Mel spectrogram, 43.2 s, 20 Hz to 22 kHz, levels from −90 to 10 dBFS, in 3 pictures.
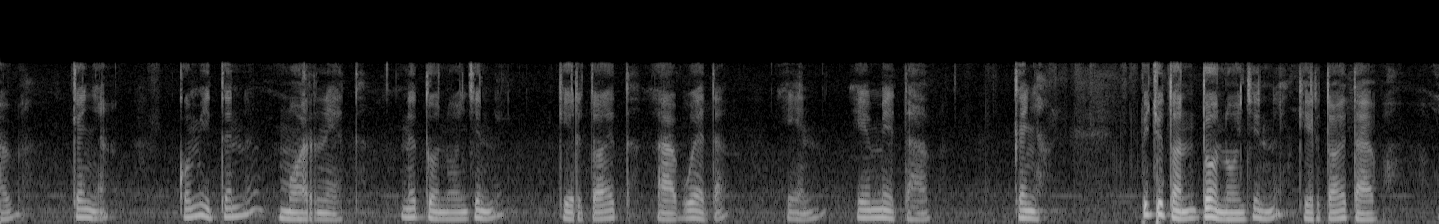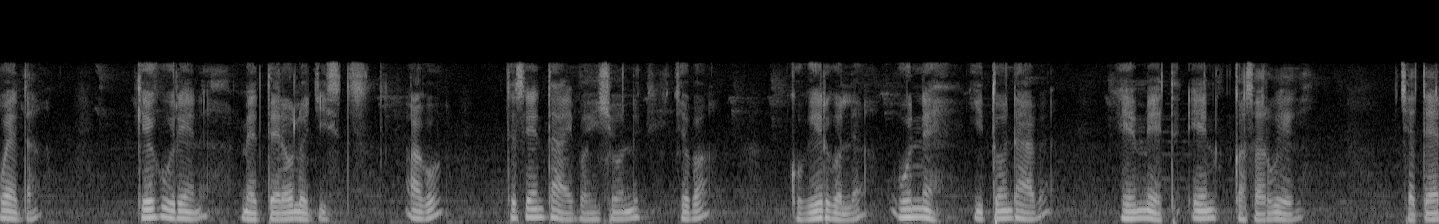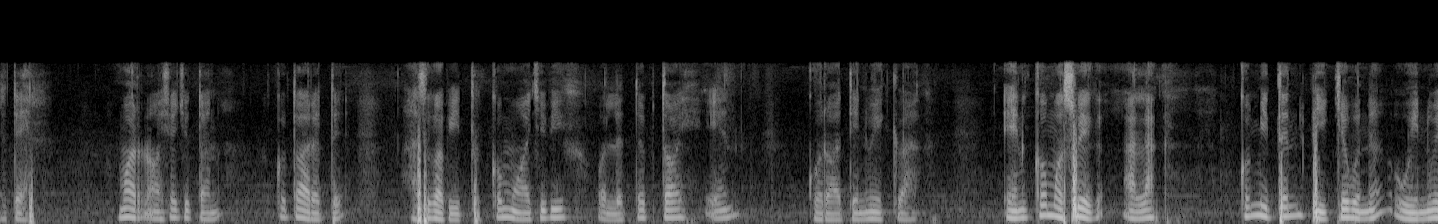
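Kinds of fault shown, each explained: Dolby Digital compression: The speech is dull throughout, with nothing above 6.9 kHz and a rough, fluttering noise around voiced tones. This heavy damage is likely AC-3 coding near 40 kbps, starving many frequency lines of bits and filling them with decoder noise.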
